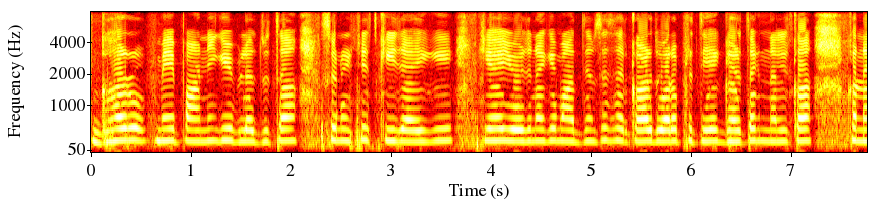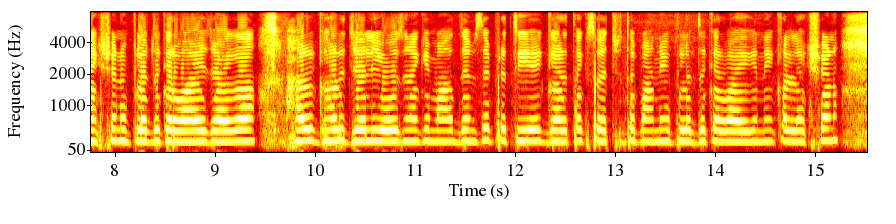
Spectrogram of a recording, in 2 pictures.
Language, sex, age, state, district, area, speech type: Urdu, female, 18-30, Uttar Pradesh, Gautam Buddha Nagar, rural, spontaneous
